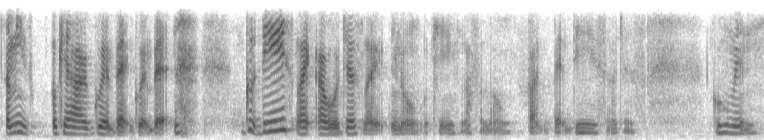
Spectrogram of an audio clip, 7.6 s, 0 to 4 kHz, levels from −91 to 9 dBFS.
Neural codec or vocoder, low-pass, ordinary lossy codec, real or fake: vocoder, 44.1 kHz, 128 mel bands every 512 samples, BigVGAN v2; 3.6 kHz; none; fake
